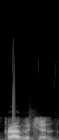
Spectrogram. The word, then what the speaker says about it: Prevagen: So remind us, what exactly is pre-vegan? – Well, technically it's pronounced Prevagen,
